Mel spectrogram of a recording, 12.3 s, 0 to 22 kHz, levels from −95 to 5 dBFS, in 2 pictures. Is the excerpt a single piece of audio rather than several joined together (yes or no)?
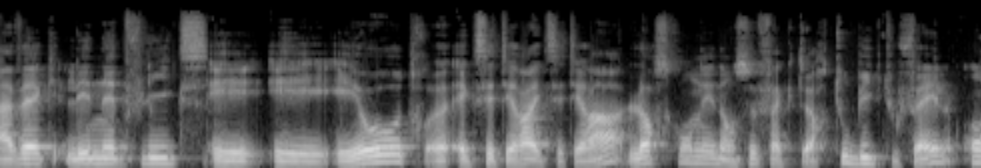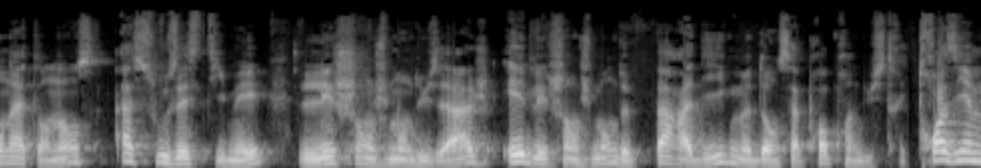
no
